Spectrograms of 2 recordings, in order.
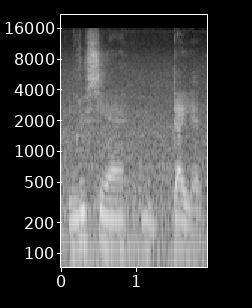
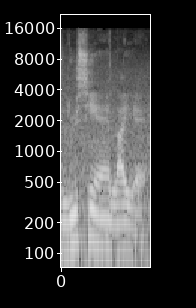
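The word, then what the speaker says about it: Lucien-L'Allier: it this whole time i've been pronouncing the station name wrong it's lucien deyette it's lucien leia all aboard we're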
